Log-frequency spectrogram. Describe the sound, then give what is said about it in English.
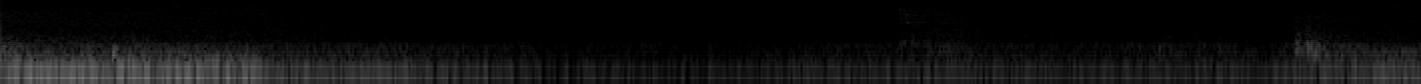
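A chair is pushed across the floor, scraping in a low, grinding rumble for about a second, then quieter shuffling and a couple of soft knocks follow, with no one speaking. “Oh, I'm tired from pushing these chairs around.”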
